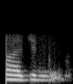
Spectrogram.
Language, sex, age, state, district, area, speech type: Nepali, female, 18-30, West Bengal, Darjeeling, rural, conversation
